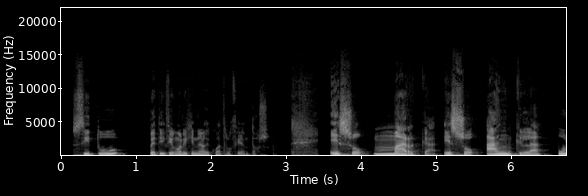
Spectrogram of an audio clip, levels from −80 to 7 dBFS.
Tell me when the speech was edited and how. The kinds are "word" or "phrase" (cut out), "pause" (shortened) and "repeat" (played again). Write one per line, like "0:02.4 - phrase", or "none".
0:01.9 - word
